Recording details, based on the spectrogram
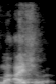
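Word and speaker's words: מעשר: It means 10th in Hebrew and is pronounced ma'ashara.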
